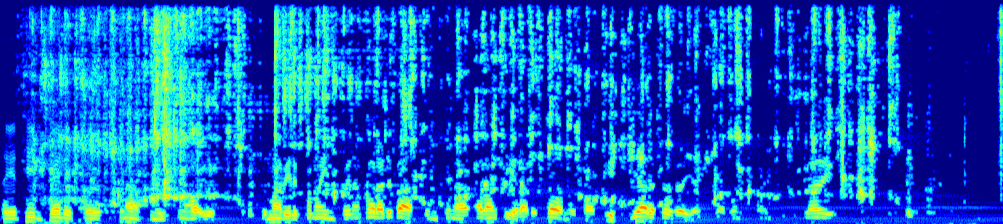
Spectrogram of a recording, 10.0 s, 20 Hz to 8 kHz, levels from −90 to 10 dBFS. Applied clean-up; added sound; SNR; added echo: classical method spectral subtraction.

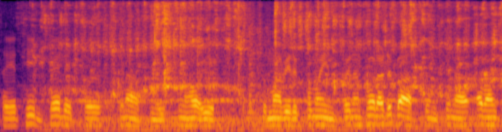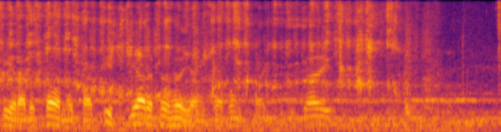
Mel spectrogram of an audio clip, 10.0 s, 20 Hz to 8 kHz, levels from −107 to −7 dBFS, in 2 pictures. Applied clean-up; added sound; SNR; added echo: none; Domestic sounds, home sounds; 3 dB; none.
